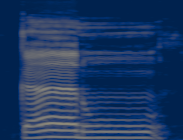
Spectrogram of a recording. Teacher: کاف کے ساتھ الف مدہ ہے، 1 الف مدار میں کھینچیں گے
